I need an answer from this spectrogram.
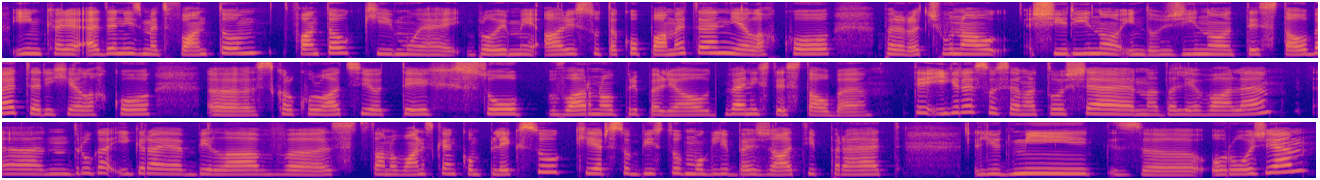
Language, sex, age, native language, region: Slovenian, female, 18-29, Slovenian, Drava region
